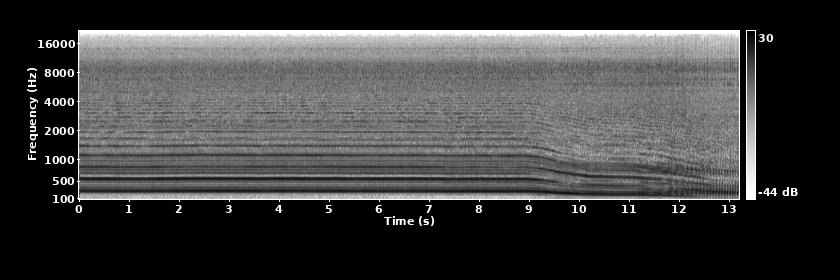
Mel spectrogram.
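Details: OS FS-alpha 110 model four-stroke glow engine, worn, just rebuilt with a new connecting rod and crank bearings: a steady high buzzing tone that drops in pitch as revs fall. It runs cleanly but can't approach the review's rated rpm, seeming to have more compression when hot.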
